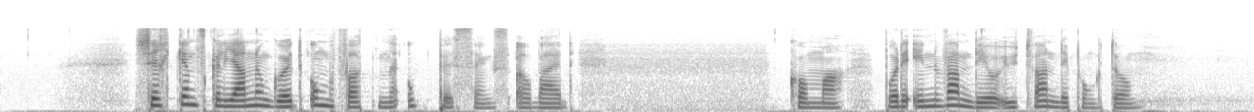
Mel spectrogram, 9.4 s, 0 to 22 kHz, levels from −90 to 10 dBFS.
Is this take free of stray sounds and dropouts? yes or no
yes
